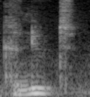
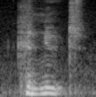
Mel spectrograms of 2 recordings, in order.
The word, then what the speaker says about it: Knut: or Norway, maybe you'll meet a guy named Canoot. Canut Knut. They still pronounce it with the knoot.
